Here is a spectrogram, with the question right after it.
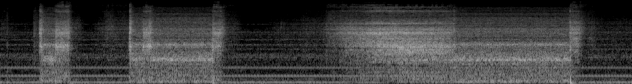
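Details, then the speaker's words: ResMed CPAP machine, about 4–5 years old, running a mask fit test after being reassembled: a steady high-pitched whine with hissing airflow that gets louder mid-clip; the whine persists, and a failing motor is suspected. "let's run a mask fit yeah it's blowing a little bit of a wine sad face"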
